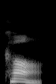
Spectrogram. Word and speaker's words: cawl: Dishes such as cawl, Welsh rarebit, laverbread, Welsh cakes, bara brith, literally,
